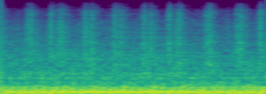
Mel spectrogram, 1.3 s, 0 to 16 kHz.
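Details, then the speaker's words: Truck with a 5.4-liter engine: low, lumpy idle with an occasional uneven thump in the exhaust beat; a slight miss. "And he worked on it he figured, you can hear there's a little bit of a miss in it."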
